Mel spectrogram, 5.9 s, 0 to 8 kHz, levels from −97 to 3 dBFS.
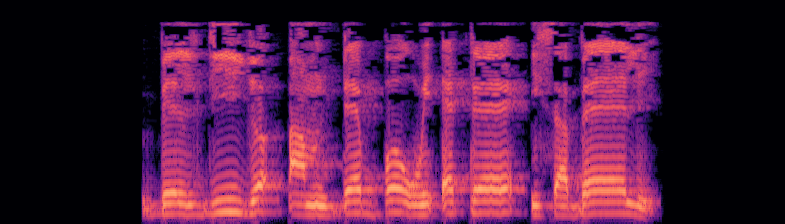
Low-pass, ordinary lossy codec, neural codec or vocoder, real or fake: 7.2 kHz; MP3, 24 kbps; vocoder, 44.1 kHz, 128 mel bands every 256 samples, BigVGAN v2; fake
